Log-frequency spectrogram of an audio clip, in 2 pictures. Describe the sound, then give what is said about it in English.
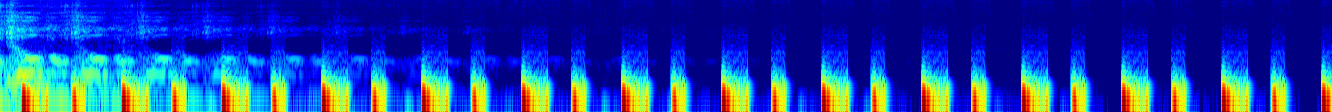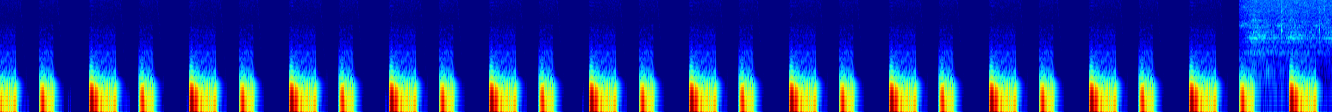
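A steady, low heartbeat thumps over and over, each beat a deep lub-dub pulse repeating at an even rhythm, clear with no talking. “That's a beating heart, heart, heart, heart, heart, heart, heart.”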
